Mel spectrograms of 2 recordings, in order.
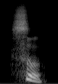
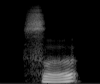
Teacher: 4 si is pronounced with a falling tone · Shown in: first take · while the word for death si is pronounced with a tone that falls and rises again.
